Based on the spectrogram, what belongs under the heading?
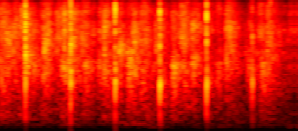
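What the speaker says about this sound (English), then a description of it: "So first of all, clap to yourself." Audience clapping at a GraphQL meetup in Amsterdam, a handful of sharp, evenly spaced claps over a faint crowd murmur, with no talk.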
